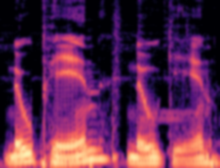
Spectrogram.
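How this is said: It is said in a Northern Irish accent.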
